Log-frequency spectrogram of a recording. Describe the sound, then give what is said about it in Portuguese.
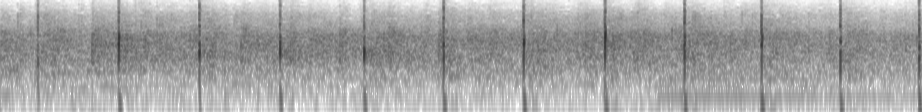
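A standing audience at a Christian worship service applauds Christ steadily, a dense wash of clapping with a regular, evenly spaced beat of sharper claps running through it, like people clapping in time. No one speaks. “E uma vez de pé, Dás um aplauso a Cristo, por favor.”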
